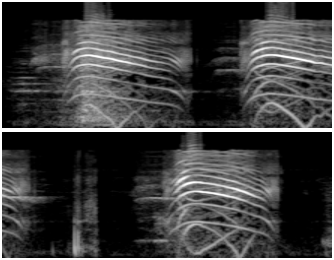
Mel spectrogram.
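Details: A kitten crying loudly for its mother cat: three long, drawn-out meows, each rising then falling, separated by short pauses, with a faint click between the second and third.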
